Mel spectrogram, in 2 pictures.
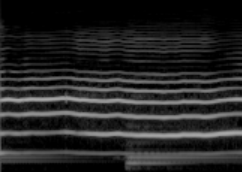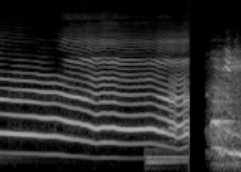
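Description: A man's long, high-pitched crying wail, used as a meme sound effect. The wail is held for over five seconds, sinks in pitch near the end and cuts off suddenly.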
